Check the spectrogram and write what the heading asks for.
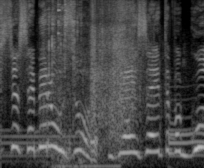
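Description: A cartoon character's voice talking, in short broken phrases.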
